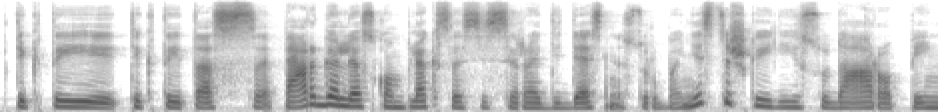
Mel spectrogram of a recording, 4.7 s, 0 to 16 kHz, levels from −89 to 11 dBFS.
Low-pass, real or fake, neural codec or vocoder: 14.4 kHz; real; none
